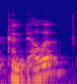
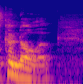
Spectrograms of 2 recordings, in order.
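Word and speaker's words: Condola: I just would say I always say condolence name wrong in other videos I think it sometimes I call her Candela but it's canola Oh Mike canola in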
